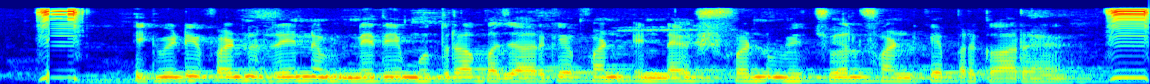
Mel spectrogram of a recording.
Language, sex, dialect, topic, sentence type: Hindi, male, Hindustani Malvi Khadi Boli, banking, statement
